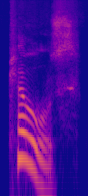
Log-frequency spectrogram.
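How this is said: The pitch goes from low to high. It is used as a verb. "the intonation for the verb is down to up"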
